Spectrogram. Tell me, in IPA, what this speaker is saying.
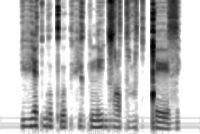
vʲ æ t ɡʷ ɯ kʷʼ ɑ kʷ fʲ ø kʷ n i ɡ z u tˤ æ̤ t ǃ e z

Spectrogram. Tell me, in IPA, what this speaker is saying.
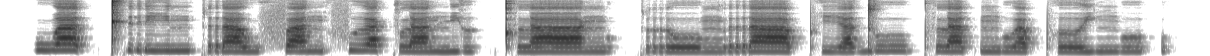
w a˥˩ t̚ kʰ r i˧ n p r a˨˩ w f a˧ n f ɯ˥˩ a̯ k l a˧ n j ɯ˨˩ k̚ pʰ l aː˧ ŋ o˨˩ k̚ p r oː˨˩ ŋ r aː˧ pʰ i˩˦ a̯ d uː˥˩ pʰ l a˥˩ t̚ ŋ u˧ a̯ pʰ ɤː˦˥ j ŋ u˦˥ ʔ

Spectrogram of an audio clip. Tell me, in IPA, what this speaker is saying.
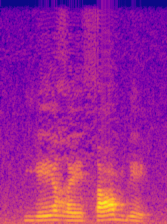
j e ʁ e s ɑ m b e

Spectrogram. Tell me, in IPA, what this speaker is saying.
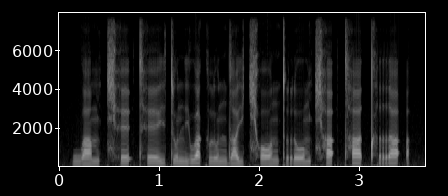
w a˨˩ m t͡ɕʰ e˦˥ ʔ tʰ eː˦˥ j t u˧ n j u˥˩ a̯ k l u˩˦ n d a˧ j t͡ɕʰ ɔː˨˩ n t r oː˧ m t͡ɕʰ a˥˩ ʔ tʰ a˥˩ t̚ kʰ r a˥˩ ʔ

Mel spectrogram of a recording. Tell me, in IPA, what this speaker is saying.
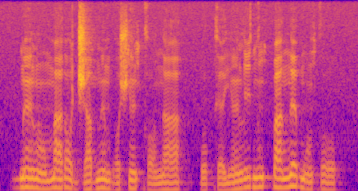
ɡ͡b ɛ̃˦ l ɔ̃˧ m a˦ ɾ ɔ˦˨ d͡ʒ a˧ b ɛ̃˧ b ɔ˨ ʃ ɛ̃˧ k ɔ˧ n a˦ | k͡p o˨ k ɛ˨ j ɛ̃˨˦ l i˦ d ũ˦ k͡p a˦ n ɛ˦ b ɔ̃˧ k o˧

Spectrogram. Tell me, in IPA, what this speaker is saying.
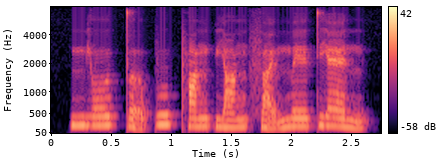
m j o˥ ʊ̯ t̪ ɤ̰˨˩ p u˥ pʰ ɑ˥ ŋ p j ɑ˧˥ ŋ f a̰˨˩ ɪ̯ m e˥ ɪ̯ t̪ j ɛ˥˩ n

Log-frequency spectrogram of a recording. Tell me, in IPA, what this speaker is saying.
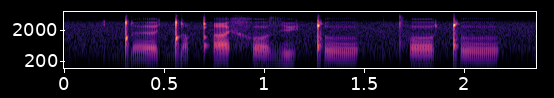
ɡ͡ǃ ɜ˨ ɡ͡ǃ ə˨ qʼ ɛ˦ x ɔ˨ z y˧ ǃ o˨ | tʰ ɔː˧ ǃ oː˨

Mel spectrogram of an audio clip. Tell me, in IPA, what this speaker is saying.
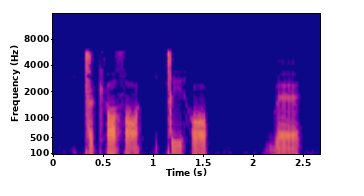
ǀ ɛ ʈʰ ɯ sˤ ɯ | ǀ i h ɔ | b ɛ

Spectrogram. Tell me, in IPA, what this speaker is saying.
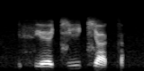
fʲ ɛ t͡ɕ i t͡ɕ a k

